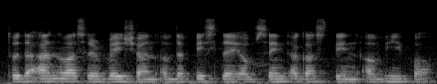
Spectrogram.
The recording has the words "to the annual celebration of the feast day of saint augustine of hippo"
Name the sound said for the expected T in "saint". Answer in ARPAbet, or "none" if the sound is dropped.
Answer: T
